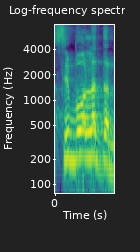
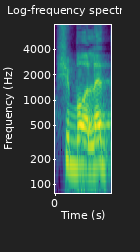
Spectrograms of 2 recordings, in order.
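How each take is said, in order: First: The word begins with an s sound. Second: The word begins with an sh sound. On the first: The speaker is an outsider. The speaker calls it wrong. "வார்த்தையை சரியால் உச்சரிக்க முடியாது" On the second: The speaker belongs to the group. The speaker calls it right. "அழகாய் சொல்லுவான். ஷின்னை யூஸ் பண்ணுவான்"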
